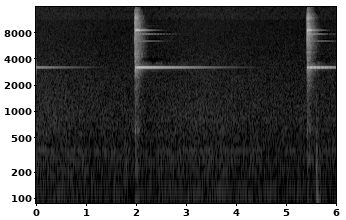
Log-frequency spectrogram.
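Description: Cheap no-name dual bicycle bell rung twice, about three and a half seconds apart. Each strike leaves a single clear high ringing tone, a G, that fades away over a couple of seconds. The tail of an earlier ring is dying away at the start.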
